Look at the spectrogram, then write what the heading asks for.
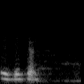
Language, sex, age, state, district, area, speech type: Marathi, female, 18-30, Maharashtra, Hingoli, urban, conversation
